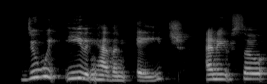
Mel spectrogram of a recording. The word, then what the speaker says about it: Hannah: for example Hawaii hamster if your name is Hannah get ready to be called Han in Spanish how do you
